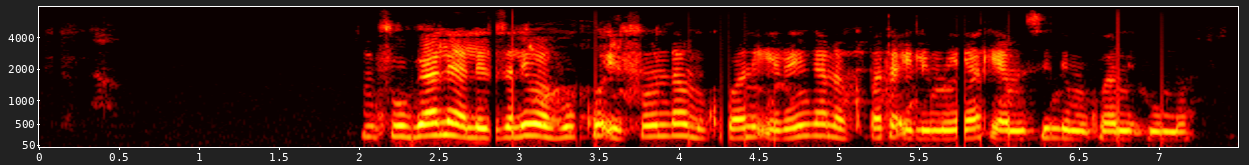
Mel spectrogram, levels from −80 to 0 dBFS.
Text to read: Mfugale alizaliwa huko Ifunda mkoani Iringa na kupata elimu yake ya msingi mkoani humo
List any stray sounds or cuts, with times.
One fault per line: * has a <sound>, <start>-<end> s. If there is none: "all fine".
all fine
